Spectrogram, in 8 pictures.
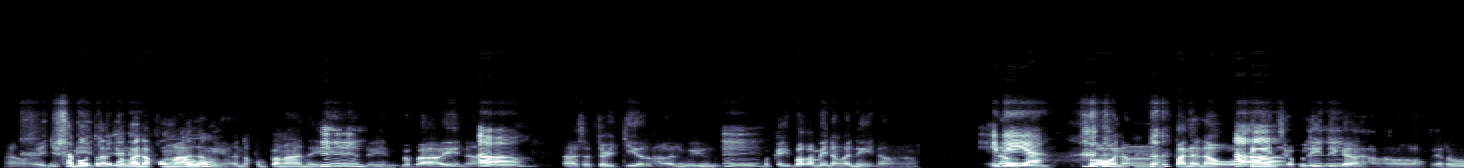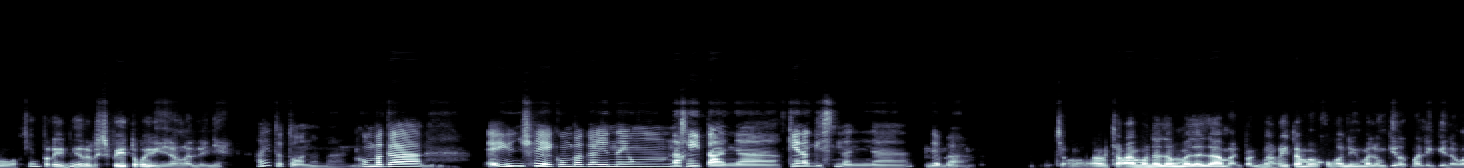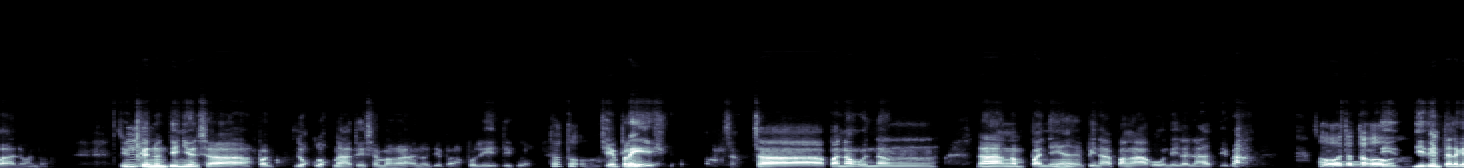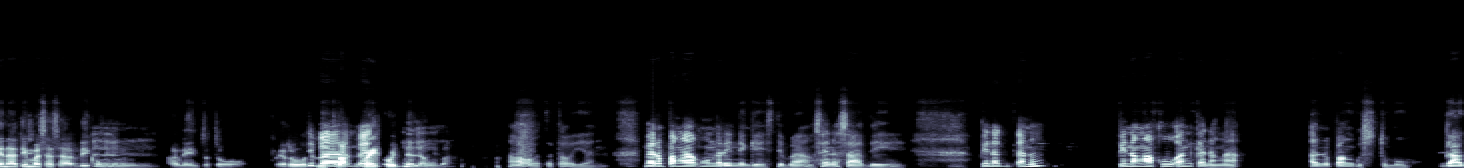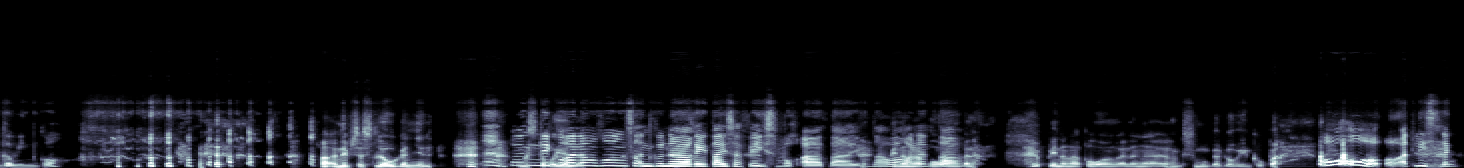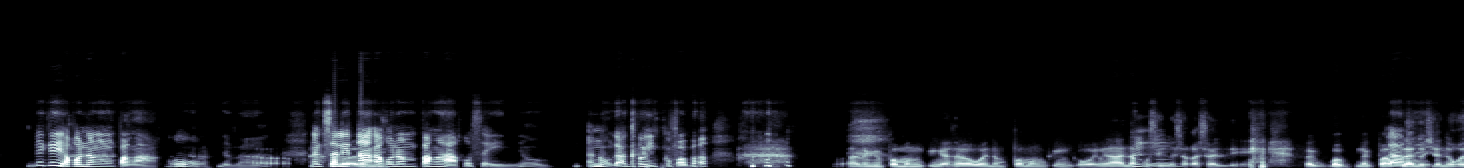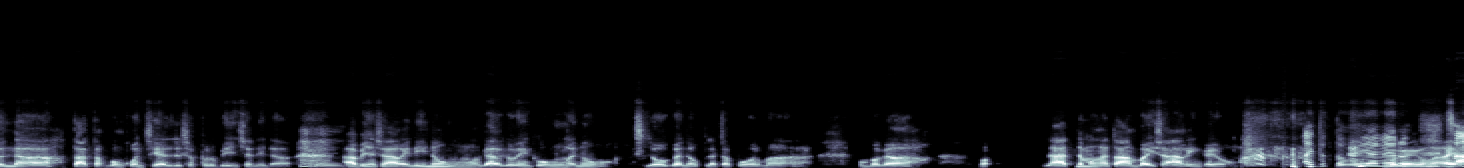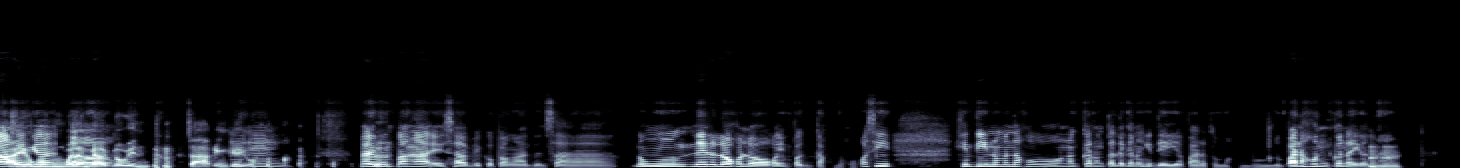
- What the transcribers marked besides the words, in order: laugh; tapping; laughing while speaking: "'di ba?"; sniff; laugh; chuckle; laughing while speaking: "na"; laugh; chuckle; laughing while speaking: "gagawin ko pa ba?"; chuckle; chuckle; laugh; chuckle; laugh
- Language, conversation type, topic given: Filipino, unstructured, Ano ang epekto ng korupsiyon sa pamahalaan sa ating bansa?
